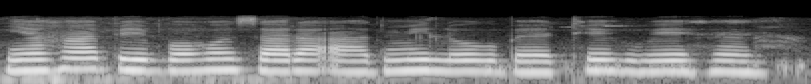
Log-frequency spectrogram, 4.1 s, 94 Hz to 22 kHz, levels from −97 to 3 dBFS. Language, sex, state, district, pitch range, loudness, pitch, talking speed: Hindi, female, Jharkhand, Palamu, 215-230 Hz, -14 LUFS, 225 Hz, 135 wpm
